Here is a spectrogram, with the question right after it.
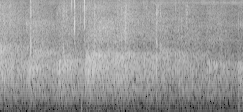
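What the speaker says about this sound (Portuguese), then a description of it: "Uma salva de palmas para a Tati." A small audience at a talk on queer community and safe spaces claps for a guest in a short burst of fairly dense applause that stays steady throughout.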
